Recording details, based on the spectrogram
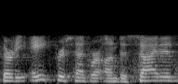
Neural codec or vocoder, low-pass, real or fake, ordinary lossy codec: none; 7.2 kHz; real; AAC, 16 kbps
